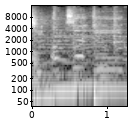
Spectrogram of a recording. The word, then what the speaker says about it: Fal: so that's another thing I've been saying her name wrong the entire time it's fou like I thought it was faly but apparently it's f I don't even know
